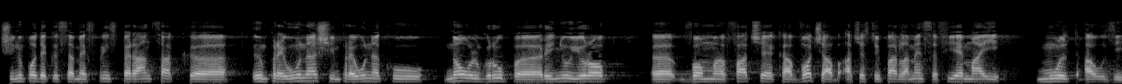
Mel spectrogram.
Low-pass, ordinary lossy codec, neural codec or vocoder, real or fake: none; none; none; real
